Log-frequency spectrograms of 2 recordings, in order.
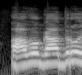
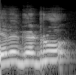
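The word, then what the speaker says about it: Avogadro: और एक और पढ़ेंगे जिसका नाम क्या है, आवोगाद्रो, इसको बोलने में बड़ा आ जाता, एवोगैड्रो, इंग्लिश वाला को ही प्रोनाउंस करते हैं, एवोगैड्रो का नियम।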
